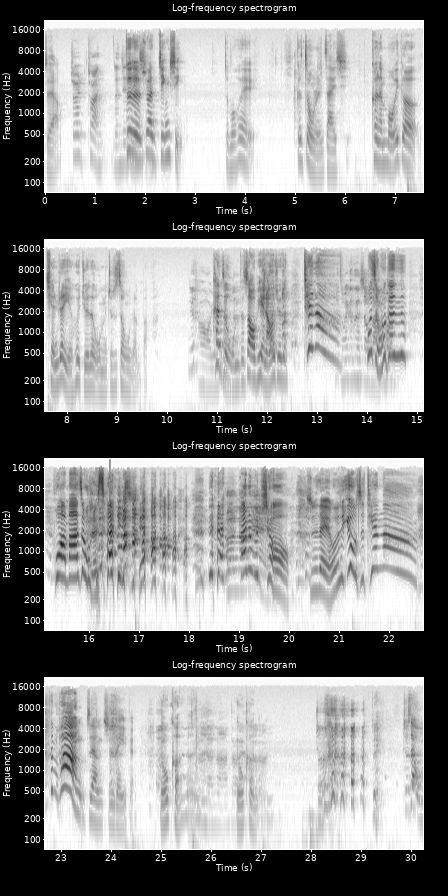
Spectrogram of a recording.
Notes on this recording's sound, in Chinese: 所以前幾天兩位好友來家裡住幾天，晚上喝酒閒聊，即使只有一隻麥克風，導致收音效果忽大忽小，但實在太有趣了依舊決定開錄！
